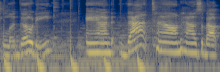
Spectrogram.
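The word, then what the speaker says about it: Loogootee: it's more like I always thought it was lugou but it's Lotti and that town has about 2600 people in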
